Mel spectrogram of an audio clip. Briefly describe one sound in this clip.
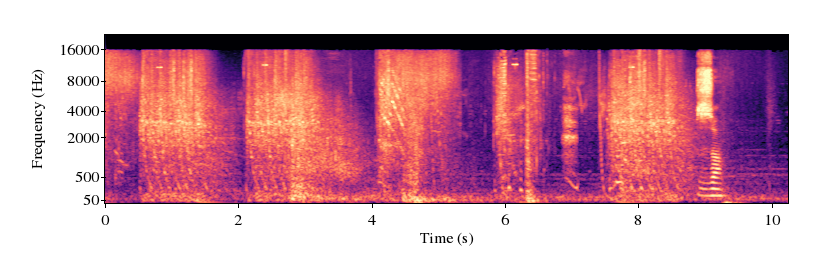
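Energy blasts crackle and whoosh in combat.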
